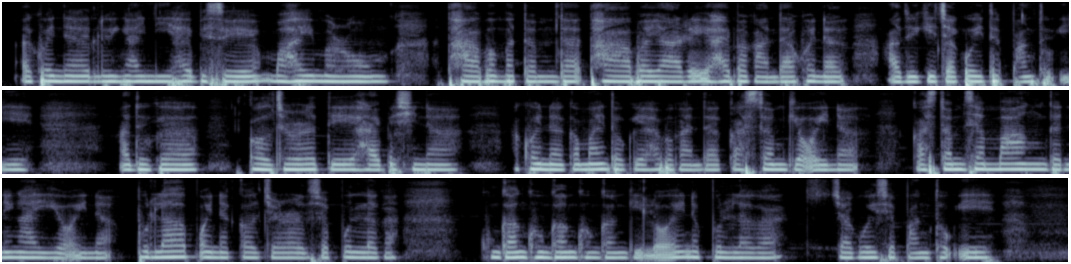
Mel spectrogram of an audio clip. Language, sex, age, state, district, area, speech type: Manipuri, female, 30-45, Manipur, Tengnoupal, rural, spontaneous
